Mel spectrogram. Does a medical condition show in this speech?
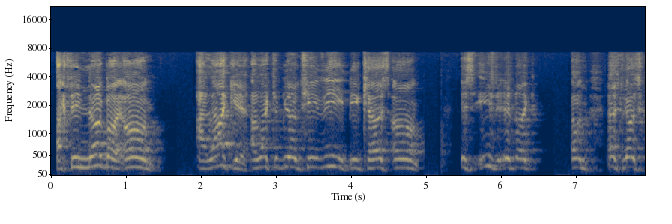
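Yes: Down syndrome; gives motivational keynote speeches to large crowds, speaks on reality television.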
